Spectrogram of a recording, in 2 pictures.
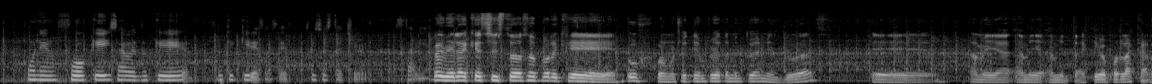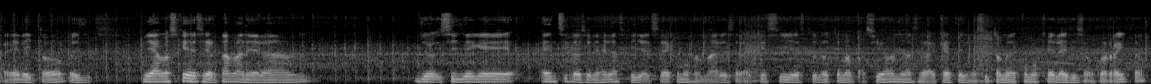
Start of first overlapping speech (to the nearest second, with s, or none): none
